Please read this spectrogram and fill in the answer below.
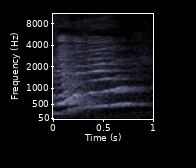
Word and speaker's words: villanelle: And a villanelle, is that how you pronounce that? Mm-hmm.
